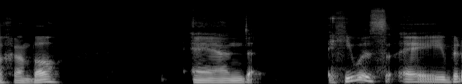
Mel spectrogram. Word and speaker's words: Rimbaud: And you probably at this point know that I'm referring to Arthur Rembo or for the more French pronunciation Rambo.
